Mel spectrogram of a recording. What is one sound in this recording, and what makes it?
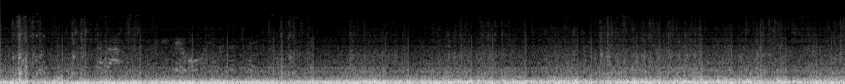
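A vehicle's engine hums low and steady from inside as it drives along a street.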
